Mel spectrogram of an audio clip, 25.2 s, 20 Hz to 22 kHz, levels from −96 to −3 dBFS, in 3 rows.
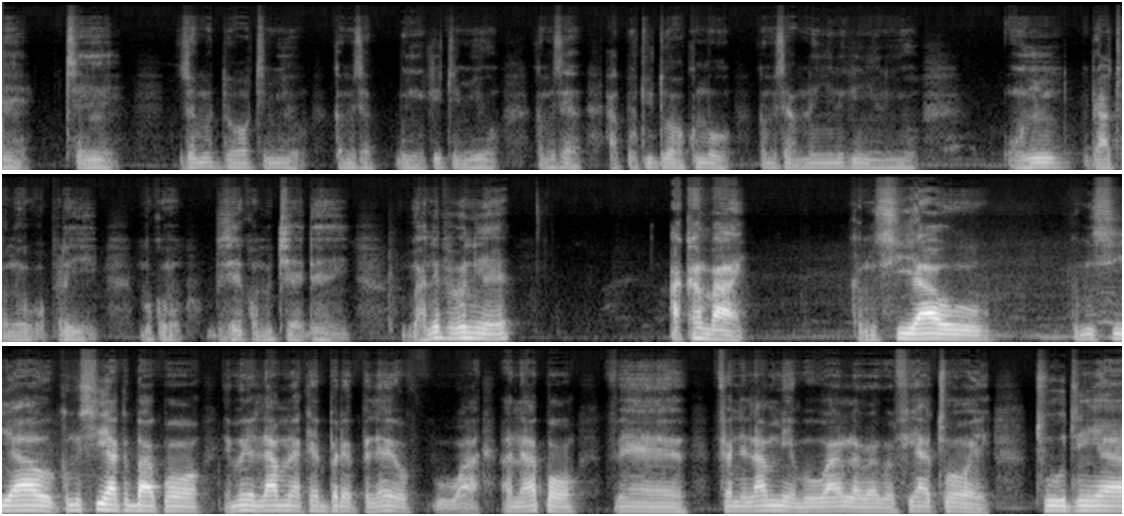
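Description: Nothing in the speech stood out as a technical problem on listening.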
